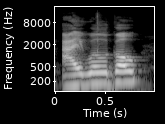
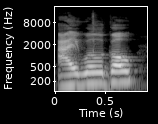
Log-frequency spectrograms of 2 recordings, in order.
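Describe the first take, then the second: First: The word will is said fully and separately. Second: The same.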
